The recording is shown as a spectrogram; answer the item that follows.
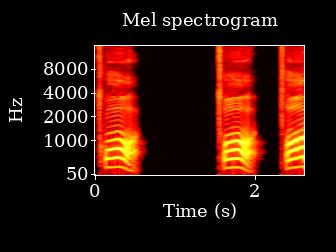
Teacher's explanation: इसके साथ जिसका फर्क करना है वह है तो तो तो पढ़ते हुए जुबान की अगली नोक दांतों ऊपर वाले दांतों के अंदर चिपका के इसको पढ़ते हैं तो यह इसका साउंड ठीक हो जाता है तो ता ठीक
